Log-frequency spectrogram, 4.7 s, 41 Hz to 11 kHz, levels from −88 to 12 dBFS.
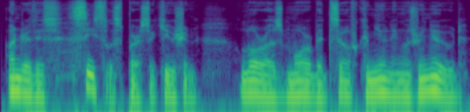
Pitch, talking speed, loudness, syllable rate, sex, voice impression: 90 Hz, 125 wpm, -18 LUFS, 5.4 syllables/s, male, very masculine, middle-aged, thick, muffled, cool, slightly calm, wild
